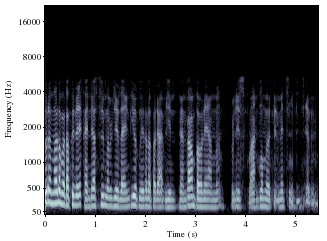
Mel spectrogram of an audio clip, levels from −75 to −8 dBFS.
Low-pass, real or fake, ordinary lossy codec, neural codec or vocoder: 5.4 kHz; fake; none; autoencoder, 44.1 kHz, a latent of 192 numbers a frame, MeloTTS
